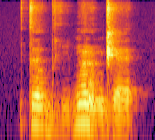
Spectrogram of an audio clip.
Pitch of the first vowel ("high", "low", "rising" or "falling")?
high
